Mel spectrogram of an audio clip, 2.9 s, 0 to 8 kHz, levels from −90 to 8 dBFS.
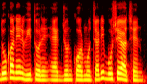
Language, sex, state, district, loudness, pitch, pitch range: Bengali, male, West Bengal, Cooch Behar, -15 LUFS, 165 Hz, 155-195 Hz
